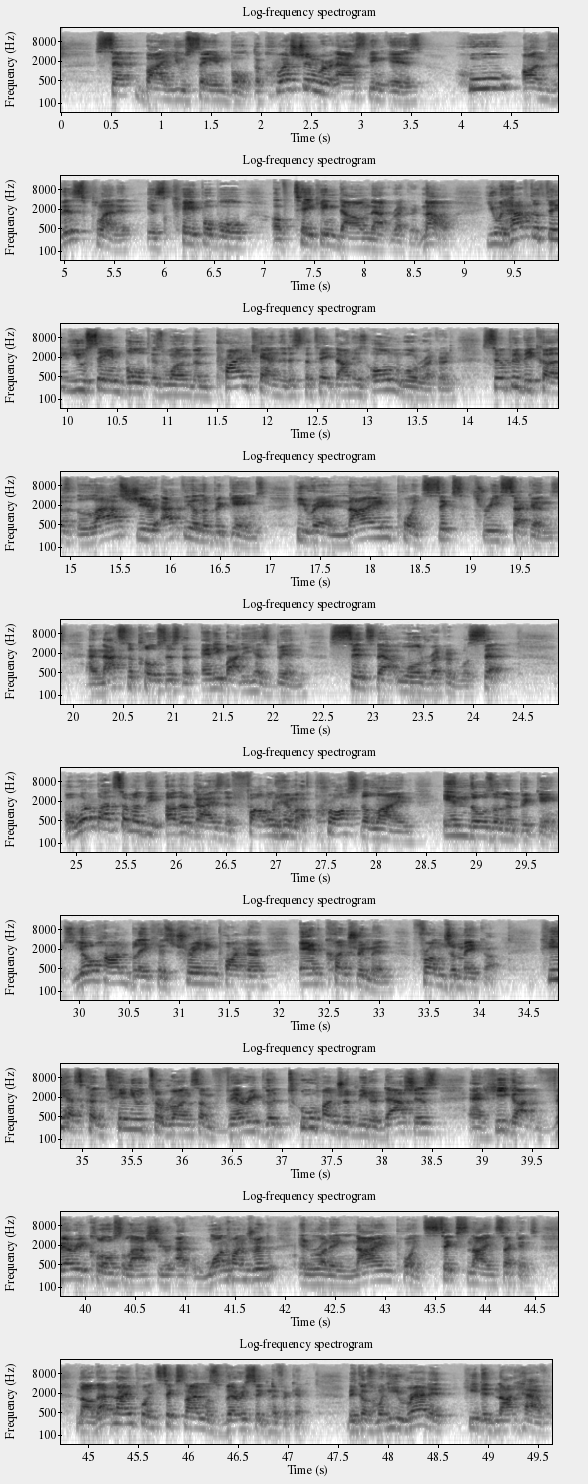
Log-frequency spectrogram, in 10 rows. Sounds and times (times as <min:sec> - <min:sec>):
Speech: 0:00.0 - 0:49.6.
